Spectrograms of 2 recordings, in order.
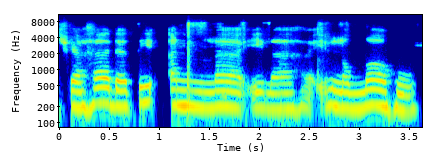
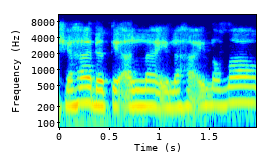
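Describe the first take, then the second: First: Illallah ends with a full final vowel. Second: Illallah stops short without a final vowel. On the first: The speaker calls it right. "Jadi kita bacanya jelas saja" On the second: The speaker calls it wrong. "itu kan di waqaf-waqaf akhirnya"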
